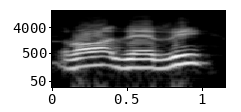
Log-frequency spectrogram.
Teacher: را کے نیچے زیر ہے تو را کو باریک کرنا ہے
